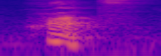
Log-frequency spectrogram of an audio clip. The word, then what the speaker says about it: what: don't want to say what what say what ignore the pronunciation of H and pronounce the word as if there were no h as in w80 what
